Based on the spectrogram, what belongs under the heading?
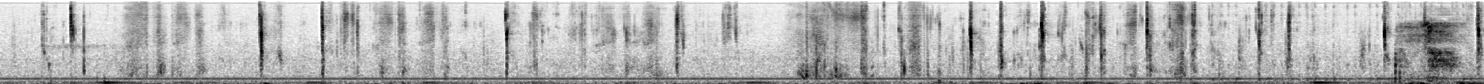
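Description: Close-miked chewing of food, a seaweed rice ball and tteokbokki, with many small wet mouth clicks and smacks, a louder stretch about eight seconds in as a new bite goes in. A steady low hum runs underneath.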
